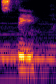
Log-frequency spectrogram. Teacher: In the original stay carries an emotional rising pitch almost like a P while pronunciation would use a former falling tone.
